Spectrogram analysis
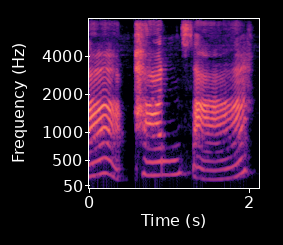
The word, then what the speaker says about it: พรรษา: คะ เด็ก ๆ คะ ถ้า รอ หาง อยู่ ข้าง หลัง พยัญชนะ และ ไม่ มี ตัว สะกด เรา จะ อ่าน ออก เสียง ว่า อัน อย่า ลืม นะ คะ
